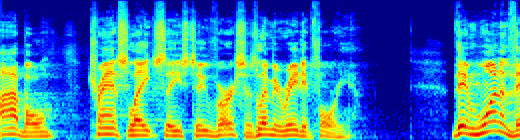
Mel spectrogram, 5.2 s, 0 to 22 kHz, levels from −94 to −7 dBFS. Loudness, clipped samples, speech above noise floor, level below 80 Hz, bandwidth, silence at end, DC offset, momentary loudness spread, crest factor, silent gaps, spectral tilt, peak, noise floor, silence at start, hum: -20 LUFS; under 0.1%; 51 dB; -64 dBFS; over 20 kHz; 0 s; under 0.1%; 12 LU; 18 dB; none; -4.5 dB/octave; -4 dBFS; -71 dBFS; 0 s; none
